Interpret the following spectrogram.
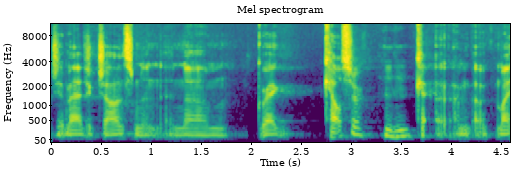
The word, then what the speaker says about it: Greg Kelser: that had magic to Magic Johnson and um Greg kelser am I saying that right yeah you're saying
